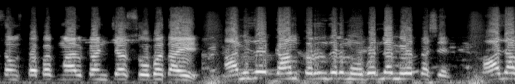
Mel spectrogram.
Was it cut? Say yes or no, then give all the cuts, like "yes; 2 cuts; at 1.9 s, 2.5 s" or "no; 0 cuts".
yes; 1 cut; at 2.0 s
